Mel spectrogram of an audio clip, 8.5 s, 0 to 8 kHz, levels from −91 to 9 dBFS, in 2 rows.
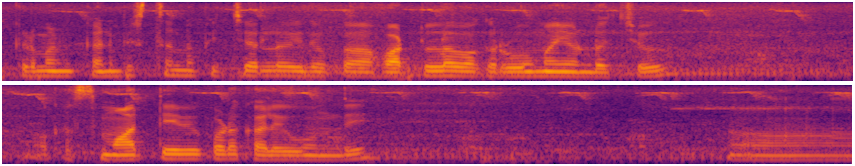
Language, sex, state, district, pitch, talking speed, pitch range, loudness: Telugu, male, Andhra Pradesh, Srikakulam, 130 Hz, 150 wpm, 120-135 Hz, -21 LUFS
